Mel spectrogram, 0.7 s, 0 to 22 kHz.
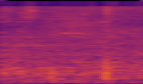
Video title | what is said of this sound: Fontainebleau Las Vegas 1st Impressions - Tier Match Program Food Court Vlog | hollow plastic pieces. Very hollow plastic pieces.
